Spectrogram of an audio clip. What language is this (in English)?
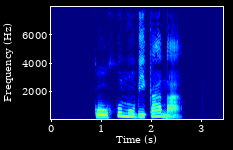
Taroko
